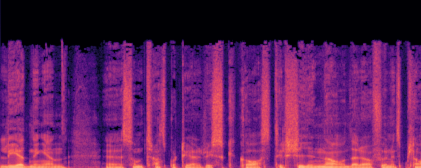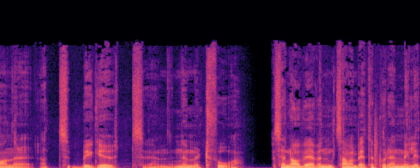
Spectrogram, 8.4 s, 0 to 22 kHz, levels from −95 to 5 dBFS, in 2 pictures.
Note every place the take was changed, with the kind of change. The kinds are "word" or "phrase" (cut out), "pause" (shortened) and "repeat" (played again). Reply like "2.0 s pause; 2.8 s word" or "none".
none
